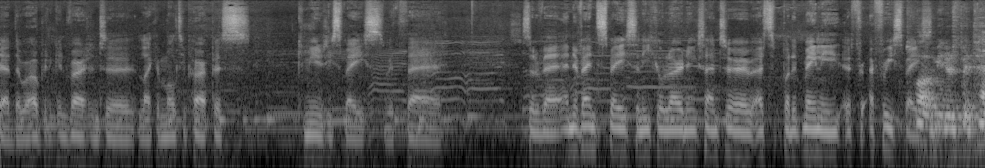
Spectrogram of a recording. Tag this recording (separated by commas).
Music, Speech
